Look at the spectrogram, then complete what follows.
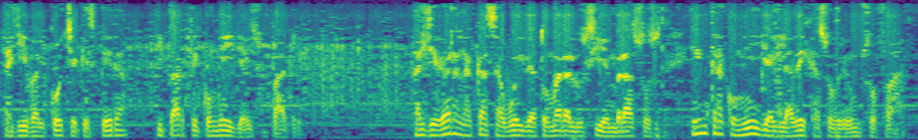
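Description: A man with a fairly low voice narrates a radio drama from a script. He tells the story dramatically, pausing deliberately. Music plays behind, and the recording is a touch dull.

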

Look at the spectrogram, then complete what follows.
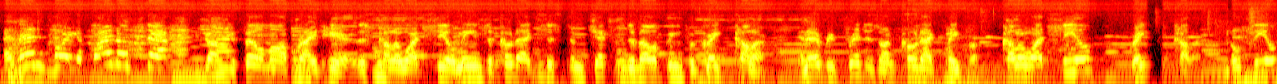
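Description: A man voicing an old TV commercial with a chirpy sales pitch. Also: sing-song, moderate pace, muffled recording. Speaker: commercial announcer. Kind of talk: vintage TV commercial voice-over. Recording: old TV ad audio with music.

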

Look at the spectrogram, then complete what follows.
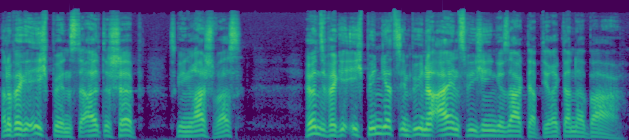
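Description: An actor playing a young, struggling Hollywood screenwriter in a German radio drama, wry, charming and flattering. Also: male voice, mid-range voice, quick pace, close to an everyday voice. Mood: wooing, wry.

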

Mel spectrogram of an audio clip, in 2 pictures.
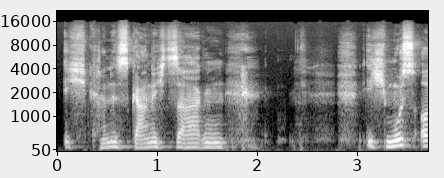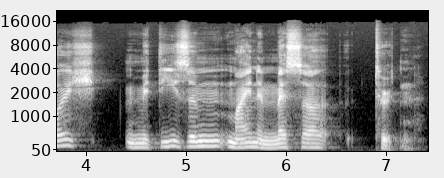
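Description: An actor playing a reluctant, obedient royal huntsman, soft-hearted and fearful, halting and solemn in a radio play. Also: medium pitch, close to an everyday voice. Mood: hesitant, grave. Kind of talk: German radio play, theatrical.

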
